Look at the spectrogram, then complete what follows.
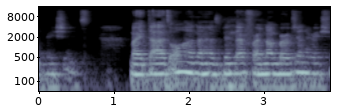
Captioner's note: speaks foreign language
